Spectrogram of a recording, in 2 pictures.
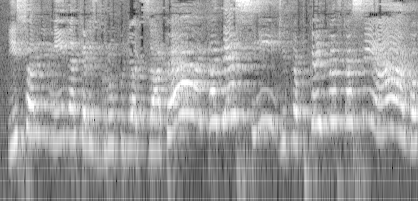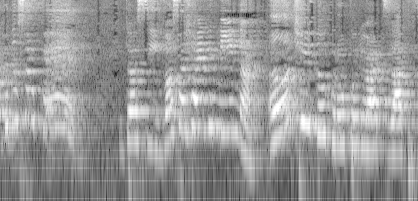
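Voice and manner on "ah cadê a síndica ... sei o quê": high-pitched mock whine of complaint; complaining residents. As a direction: mimic agitated residents griping, pitched way up. Mimics residents complaining in WhatsApp group.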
